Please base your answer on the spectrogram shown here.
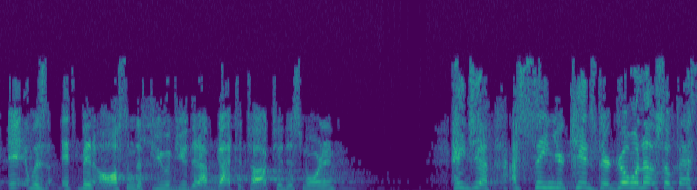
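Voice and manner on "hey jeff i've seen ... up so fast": high, bright-eyed mock gushing, louder at the end; gushing churchgoer. Pastor mimics a churchgoer fawning over his kids, high mock gush. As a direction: play the overeager friend at church.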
